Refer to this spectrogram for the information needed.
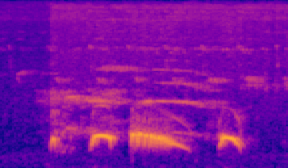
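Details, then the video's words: Spotted dove call: a clean phrase of low hooting coos, two short arched notes, a longer wavering coo sliding downward, then a final short coo, against a quiet background. "GELAGAT BURUNG TERKUKUR | SUARA YANG PADU"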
